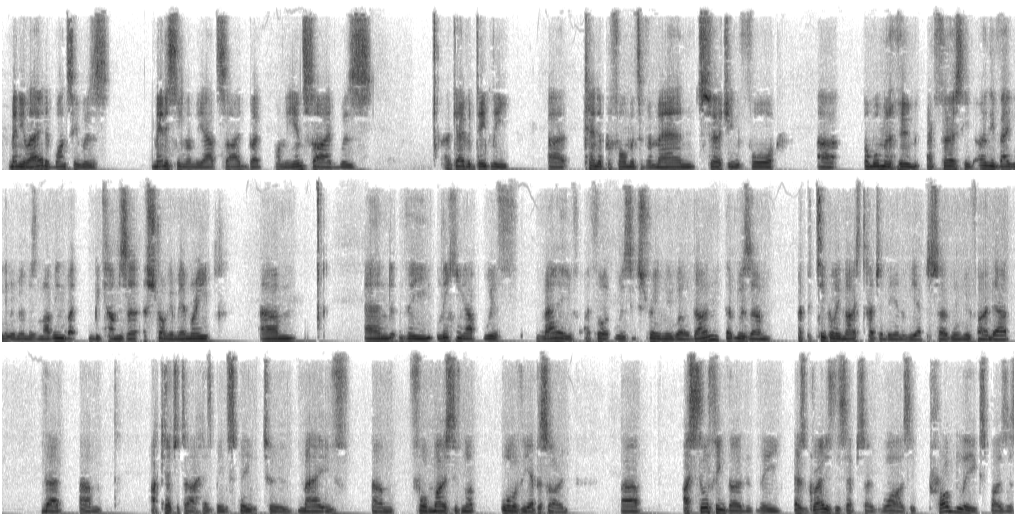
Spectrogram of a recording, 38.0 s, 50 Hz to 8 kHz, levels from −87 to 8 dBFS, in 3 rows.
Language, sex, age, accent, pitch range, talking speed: English, male, 30-49, Australian, 105-120 Hz, 165 wpm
